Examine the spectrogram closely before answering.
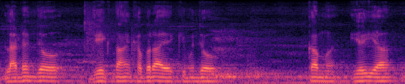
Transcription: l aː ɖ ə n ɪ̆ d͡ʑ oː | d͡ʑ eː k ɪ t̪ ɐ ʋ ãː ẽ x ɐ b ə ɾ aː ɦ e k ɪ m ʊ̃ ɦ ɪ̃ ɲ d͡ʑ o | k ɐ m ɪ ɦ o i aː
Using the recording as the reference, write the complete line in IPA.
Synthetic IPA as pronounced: l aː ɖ ə n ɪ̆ d͡ʑ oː | d͡ʑ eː k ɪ t̪ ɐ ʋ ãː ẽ x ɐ b ə ɾ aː ɦ e k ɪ m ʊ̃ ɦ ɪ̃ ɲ d͡ʑ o | k ɐ m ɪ ɦ o i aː

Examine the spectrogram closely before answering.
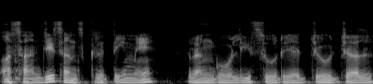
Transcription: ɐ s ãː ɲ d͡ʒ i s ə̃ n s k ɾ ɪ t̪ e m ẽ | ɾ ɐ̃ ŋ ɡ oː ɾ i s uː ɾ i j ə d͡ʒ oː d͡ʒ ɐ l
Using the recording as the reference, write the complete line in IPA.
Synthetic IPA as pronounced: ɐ s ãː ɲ d͡ʒ i s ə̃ n s k ɾ ɪ t̪ i m ẽ | ɾ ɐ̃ ŋ ɡ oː l i s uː ɾ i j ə d͡ʒ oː d͡ʒ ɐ l

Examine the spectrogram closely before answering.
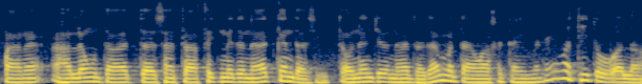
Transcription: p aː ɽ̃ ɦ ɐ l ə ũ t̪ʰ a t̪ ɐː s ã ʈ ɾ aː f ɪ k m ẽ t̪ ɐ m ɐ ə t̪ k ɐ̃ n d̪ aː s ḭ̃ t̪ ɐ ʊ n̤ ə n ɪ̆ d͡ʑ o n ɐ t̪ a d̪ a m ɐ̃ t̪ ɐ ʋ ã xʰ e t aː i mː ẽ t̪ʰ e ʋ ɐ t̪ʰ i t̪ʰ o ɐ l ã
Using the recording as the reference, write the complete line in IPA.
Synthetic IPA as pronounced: p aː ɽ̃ ɦ ɐ l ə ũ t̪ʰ a t̪ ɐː s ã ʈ ɾ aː f ɪ k m ẽ t̪ ɐ n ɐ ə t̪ k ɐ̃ n d̪ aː s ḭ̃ t̪ ɐ ʊ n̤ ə n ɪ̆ d͡ʑ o n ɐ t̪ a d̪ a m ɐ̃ t̪ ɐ ʋ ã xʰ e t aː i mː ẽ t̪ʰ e ʋ ɐ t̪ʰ i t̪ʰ o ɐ l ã

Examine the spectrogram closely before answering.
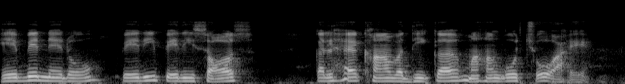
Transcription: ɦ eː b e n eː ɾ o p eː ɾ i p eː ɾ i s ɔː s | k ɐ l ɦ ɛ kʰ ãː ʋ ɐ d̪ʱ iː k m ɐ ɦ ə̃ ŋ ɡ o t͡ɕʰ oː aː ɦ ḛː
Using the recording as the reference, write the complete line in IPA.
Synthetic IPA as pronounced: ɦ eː b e n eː ɾ o p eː ɾ i p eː ɾ i s ɔː s | k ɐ l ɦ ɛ kʰ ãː ʋ ɐ d̪ʱ iː k m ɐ ɦ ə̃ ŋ ɡ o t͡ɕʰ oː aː ɦ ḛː

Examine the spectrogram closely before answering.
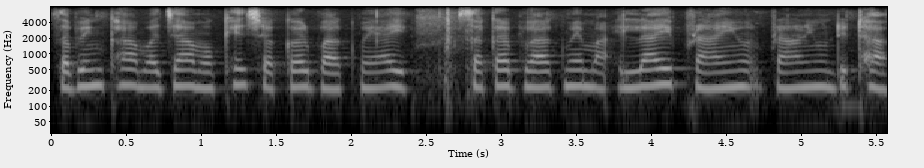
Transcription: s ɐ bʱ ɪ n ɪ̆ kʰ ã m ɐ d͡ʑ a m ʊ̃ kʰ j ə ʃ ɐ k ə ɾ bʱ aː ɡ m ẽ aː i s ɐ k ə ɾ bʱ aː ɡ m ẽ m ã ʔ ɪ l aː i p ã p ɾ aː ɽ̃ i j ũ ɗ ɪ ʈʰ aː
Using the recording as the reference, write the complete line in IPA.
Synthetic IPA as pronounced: s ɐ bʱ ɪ n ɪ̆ kʰ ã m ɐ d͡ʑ a m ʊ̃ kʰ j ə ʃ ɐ k ə ɾ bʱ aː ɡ m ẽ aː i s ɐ k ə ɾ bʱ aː ɡ m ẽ m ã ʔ ɪ l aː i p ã p ɾ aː ɽ̃ i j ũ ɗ ɪ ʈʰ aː

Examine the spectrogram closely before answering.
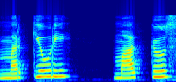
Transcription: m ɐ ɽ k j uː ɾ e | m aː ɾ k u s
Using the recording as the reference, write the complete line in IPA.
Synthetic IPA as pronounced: m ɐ ɾ k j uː ɾ i | m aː ɾ k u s

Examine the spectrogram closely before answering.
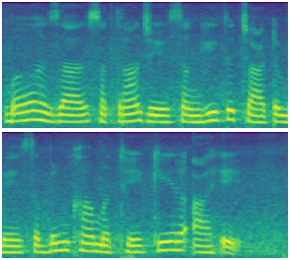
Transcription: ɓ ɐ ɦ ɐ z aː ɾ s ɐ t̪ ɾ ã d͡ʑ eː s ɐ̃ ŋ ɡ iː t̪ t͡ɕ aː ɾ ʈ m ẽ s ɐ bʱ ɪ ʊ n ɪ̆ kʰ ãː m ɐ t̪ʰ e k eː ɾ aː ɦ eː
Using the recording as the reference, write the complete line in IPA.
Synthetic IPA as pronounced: ɓ ɐ ɦ ɐ z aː ɾ s ɐ t̪ ɾ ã d͡ʑ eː s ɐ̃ ŋ ɡ iː t̪ t͡ɕ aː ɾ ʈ m ẽ s ɐ bʱ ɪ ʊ n ɪ̆ kʰ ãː m ɐ t̪ʰ e k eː ɾ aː ɦ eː

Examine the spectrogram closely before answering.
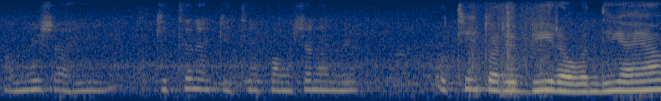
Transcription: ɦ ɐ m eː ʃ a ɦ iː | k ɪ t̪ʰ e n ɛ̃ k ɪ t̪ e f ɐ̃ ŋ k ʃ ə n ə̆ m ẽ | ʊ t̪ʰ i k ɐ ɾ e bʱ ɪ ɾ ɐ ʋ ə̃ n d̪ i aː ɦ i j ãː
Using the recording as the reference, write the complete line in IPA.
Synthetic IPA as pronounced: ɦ ɐ m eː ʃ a ɦ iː | k ɪ t̪ʰ e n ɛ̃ k ɪ t̪ʰ e f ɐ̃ ŋ k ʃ ə n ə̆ m ẽ | ʊ t̪ʰ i k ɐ ɾ e bʱ i ɾ ɐ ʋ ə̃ n d̪ i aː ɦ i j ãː

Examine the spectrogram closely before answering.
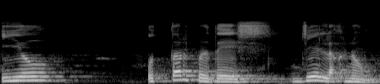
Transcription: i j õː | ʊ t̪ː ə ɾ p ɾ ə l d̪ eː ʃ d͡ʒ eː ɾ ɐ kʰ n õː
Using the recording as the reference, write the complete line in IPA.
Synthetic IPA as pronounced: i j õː | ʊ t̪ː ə ɾ p ɾ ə d̪ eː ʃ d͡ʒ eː l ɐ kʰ n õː

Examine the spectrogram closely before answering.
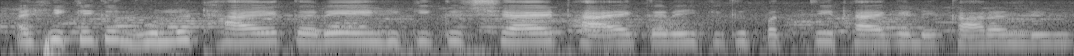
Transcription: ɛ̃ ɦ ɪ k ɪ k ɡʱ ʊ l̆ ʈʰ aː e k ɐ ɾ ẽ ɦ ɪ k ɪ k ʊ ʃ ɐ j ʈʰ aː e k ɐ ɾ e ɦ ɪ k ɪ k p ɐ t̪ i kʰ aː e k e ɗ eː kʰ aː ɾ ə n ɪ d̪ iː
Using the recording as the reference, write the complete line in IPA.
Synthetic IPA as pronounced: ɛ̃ ɦ ɪ k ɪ k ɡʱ ʊ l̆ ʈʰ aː e k ɐ ɾ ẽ ɦ ɪ k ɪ k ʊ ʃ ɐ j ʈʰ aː e k ɐ ɾ e ɦ ɪ k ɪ k p ɐ t̪ i ʈʰ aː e k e ɗ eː kʰ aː ɾ ə n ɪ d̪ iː

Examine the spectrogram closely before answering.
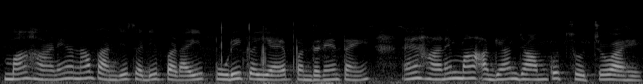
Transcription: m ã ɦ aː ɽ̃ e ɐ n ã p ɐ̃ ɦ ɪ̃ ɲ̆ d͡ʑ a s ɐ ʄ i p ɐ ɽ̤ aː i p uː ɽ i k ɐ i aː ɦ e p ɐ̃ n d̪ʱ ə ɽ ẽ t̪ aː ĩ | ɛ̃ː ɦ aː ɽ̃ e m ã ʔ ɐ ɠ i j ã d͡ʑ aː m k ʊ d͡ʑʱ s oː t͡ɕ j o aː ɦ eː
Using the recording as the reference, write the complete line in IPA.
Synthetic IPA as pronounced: m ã ɦ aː ɽ̃ e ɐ n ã p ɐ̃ ɦ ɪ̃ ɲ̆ d͡ʑ i s ɐ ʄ i p ɐ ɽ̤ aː i p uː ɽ i k ɐ i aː ɦ e p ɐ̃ n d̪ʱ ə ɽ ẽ t̪ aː ĩ | ɛ̃ː ɦ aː ɽ̃ e m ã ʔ ɐ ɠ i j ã d͡ʑ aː m k ʊ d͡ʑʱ s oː t͡ɕ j o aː ɦ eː

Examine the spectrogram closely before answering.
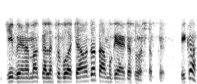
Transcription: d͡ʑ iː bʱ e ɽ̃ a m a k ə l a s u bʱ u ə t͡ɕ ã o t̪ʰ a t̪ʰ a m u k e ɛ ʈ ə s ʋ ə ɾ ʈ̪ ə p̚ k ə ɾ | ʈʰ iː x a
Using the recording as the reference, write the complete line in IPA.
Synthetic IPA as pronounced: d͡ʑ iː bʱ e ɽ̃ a m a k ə l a s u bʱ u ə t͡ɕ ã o t̪ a t̪ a m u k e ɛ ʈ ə s ʋ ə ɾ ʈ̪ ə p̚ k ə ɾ | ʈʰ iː k a

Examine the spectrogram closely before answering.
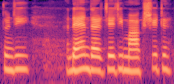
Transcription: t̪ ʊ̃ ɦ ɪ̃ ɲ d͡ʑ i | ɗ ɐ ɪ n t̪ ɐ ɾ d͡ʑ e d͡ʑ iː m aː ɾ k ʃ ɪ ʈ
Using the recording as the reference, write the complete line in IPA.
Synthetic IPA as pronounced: t̪ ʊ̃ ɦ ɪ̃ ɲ d͡ʑ i | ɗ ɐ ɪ n d̪ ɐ ɾ d͡ʑ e d͡ʑ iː m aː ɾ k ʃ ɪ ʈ

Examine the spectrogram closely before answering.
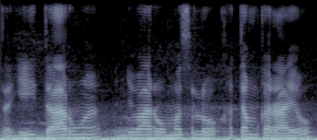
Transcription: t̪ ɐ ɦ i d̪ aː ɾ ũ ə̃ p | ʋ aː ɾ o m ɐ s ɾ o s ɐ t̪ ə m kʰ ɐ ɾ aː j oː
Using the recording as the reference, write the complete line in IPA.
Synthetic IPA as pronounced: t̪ ɐ ɦ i d̪ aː ɾ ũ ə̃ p | ʋ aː ɾ o m ɐ s l o x ɐ t̪ ə m k ɐ ɾ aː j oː

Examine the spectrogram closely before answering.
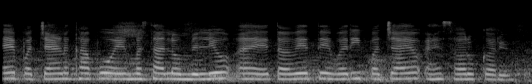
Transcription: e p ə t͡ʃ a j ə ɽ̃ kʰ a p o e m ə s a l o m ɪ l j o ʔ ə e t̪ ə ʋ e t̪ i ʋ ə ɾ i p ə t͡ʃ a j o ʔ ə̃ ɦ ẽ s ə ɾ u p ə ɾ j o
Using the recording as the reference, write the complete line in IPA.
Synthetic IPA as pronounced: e p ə t͡ʃ a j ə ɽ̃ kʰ a p o e m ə s a l o m ɪ l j o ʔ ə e t̪ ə ʋ e t̪ e ʋ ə ɾ i p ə t͡ʃ a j o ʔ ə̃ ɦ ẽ s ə ɾ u k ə ɾ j o

